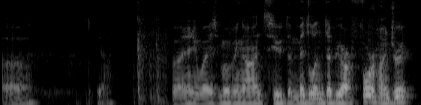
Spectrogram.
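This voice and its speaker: A hobbyist vlogger with a mid-range, gently mellow voice gives a loose, unscripted showcase of the weather radios he's gathered. He talks in stops and starts, hesitant and meandering.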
